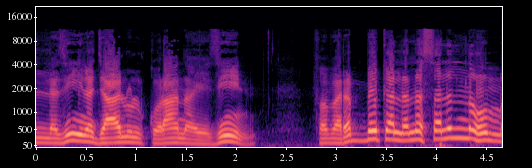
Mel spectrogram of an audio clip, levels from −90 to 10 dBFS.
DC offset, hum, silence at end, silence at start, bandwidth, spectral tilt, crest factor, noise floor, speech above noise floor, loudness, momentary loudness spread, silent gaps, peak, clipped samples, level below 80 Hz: under 0.1%; none; 0 s; 0 s; 11.5 kHz; -7.5 dB/octave; 12 dB; -56 dBFS; 40 dB; -16 LUFS; 7 LU; none; -4 dBFS; under 0.1%; -50 dBFS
